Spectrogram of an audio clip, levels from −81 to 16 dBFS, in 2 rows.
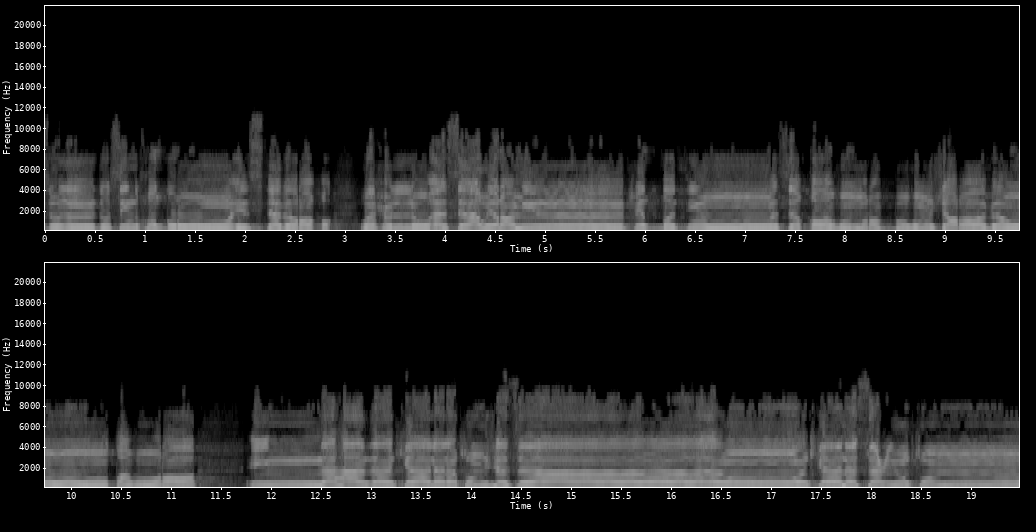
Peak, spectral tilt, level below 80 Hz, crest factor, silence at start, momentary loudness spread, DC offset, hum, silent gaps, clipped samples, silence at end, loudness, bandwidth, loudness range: -12 dBFS; -3.5 dB/octave; -60 dBFS; 10 dB; 0 s; 5 LU; under 0.1%; none; none; under 0.1%; 0 s; -24 LUFS; 11.5 kHz; 1 LU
